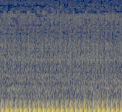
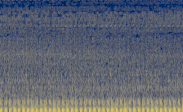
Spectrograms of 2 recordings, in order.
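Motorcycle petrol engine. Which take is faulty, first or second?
second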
